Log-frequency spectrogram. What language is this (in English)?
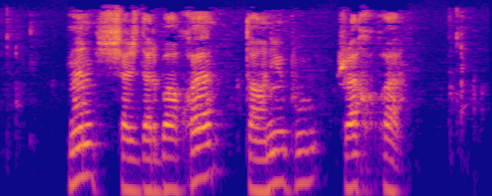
Kurdish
